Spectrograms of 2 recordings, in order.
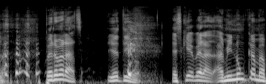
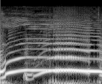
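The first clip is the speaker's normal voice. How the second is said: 1 grito agudo; 11 dB louder than usual. Real, not acted. Celebra dos videos.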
